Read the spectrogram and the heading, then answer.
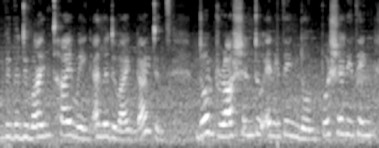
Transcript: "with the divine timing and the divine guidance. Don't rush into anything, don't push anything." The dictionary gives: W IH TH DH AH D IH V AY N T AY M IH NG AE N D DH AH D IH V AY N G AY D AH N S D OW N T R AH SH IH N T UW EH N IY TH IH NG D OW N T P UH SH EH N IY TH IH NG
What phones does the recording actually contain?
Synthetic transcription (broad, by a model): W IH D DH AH D IH V AY N T AY M IH NG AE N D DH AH D IH V AY N G AY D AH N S D OW N T R AH SH IH N T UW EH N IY T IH NG D OW N T P UH SH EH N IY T IH NG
